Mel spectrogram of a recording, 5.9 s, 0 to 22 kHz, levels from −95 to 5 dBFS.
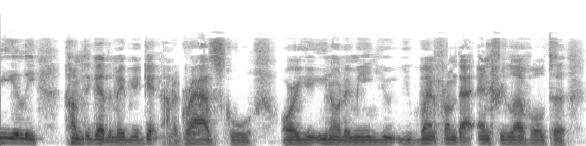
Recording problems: garbled, watery; badly
abrupt cut into speech; at the start

